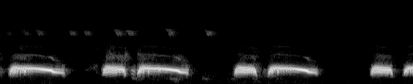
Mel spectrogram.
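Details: Decoy spotted dove, a lure bird used to provoke wild doves into cooing, in the giọng thổ voice style: low two-part coos, a short pulsed note then a longer sliding coo, repeated several times in about four seconds in quiet surroundings.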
